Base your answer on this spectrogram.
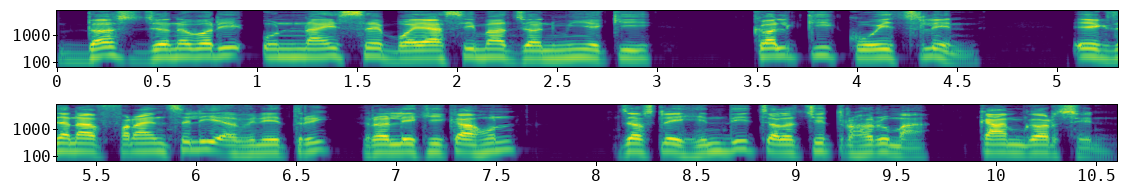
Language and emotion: Nepali, neutral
